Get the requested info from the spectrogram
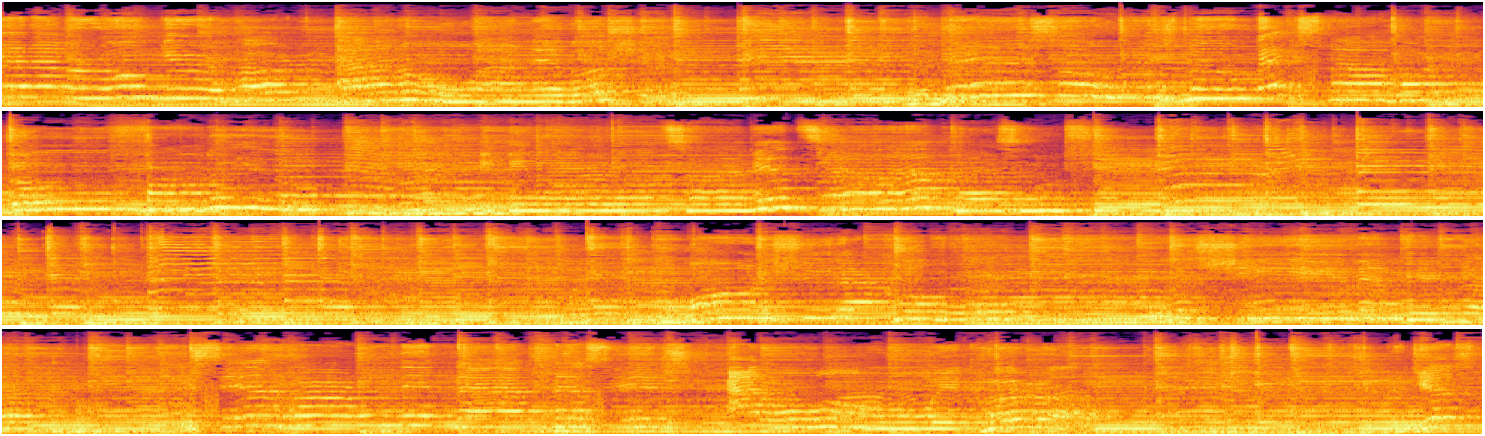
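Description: Live song played on two acoustic guitars, with a man's voice singing over them in places.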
